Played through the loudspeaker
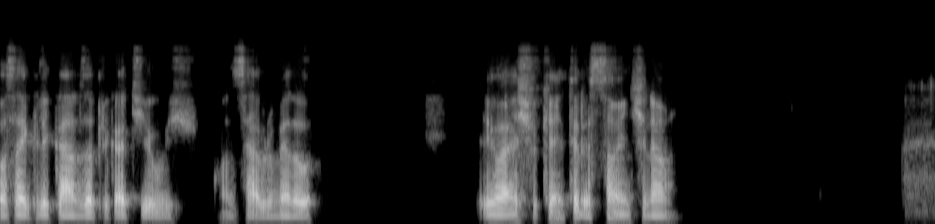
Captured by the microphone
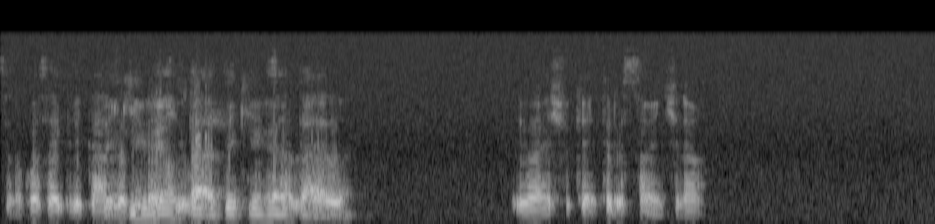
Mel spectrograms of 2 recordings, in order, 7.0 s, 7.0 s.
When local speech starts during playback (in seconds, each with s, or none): 0.7 s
